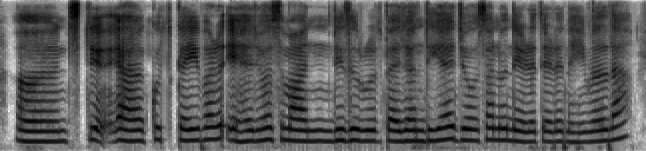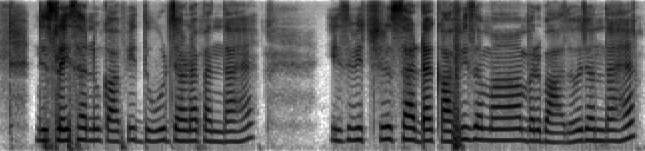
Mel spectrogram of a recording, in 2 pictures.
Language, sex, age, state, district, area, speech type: Punjabi, female, 18-30, Punjab, Rupnagar, urban, spontaneous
